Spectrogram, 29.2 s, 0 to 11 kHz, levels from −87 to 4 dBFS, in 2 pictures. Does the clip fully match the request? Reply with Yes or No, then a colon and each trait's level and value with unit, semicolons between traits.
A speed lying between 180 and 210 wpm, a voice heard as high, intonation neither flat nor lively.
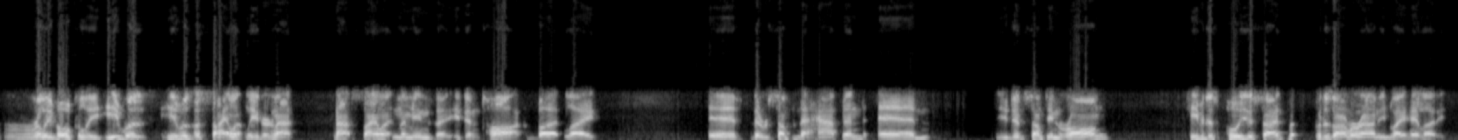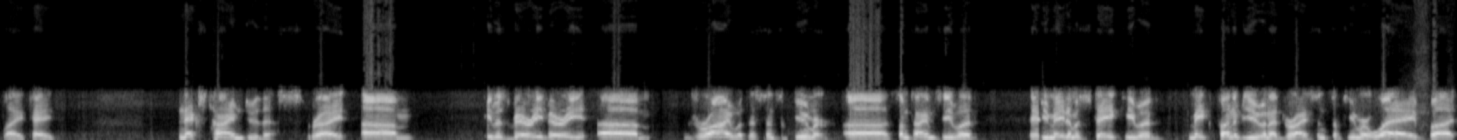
No: average, 185 wpm; low, 135 Hz; average, 4.6 semitones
